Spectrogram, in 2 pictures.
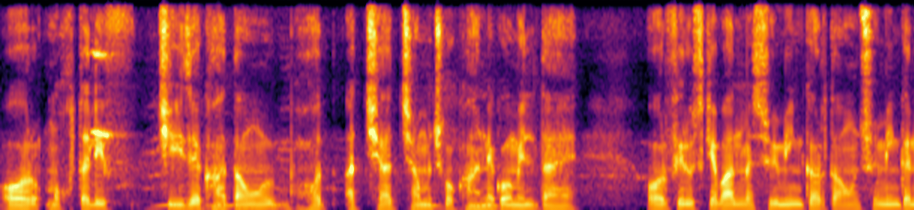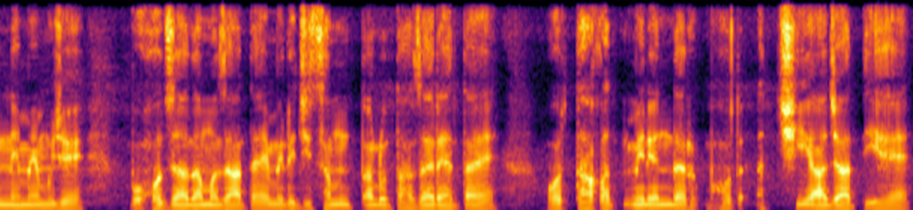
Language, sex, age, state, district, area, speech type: Urdu, male, 45-60, Delhi, Central Delhi, urban, spontaneous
